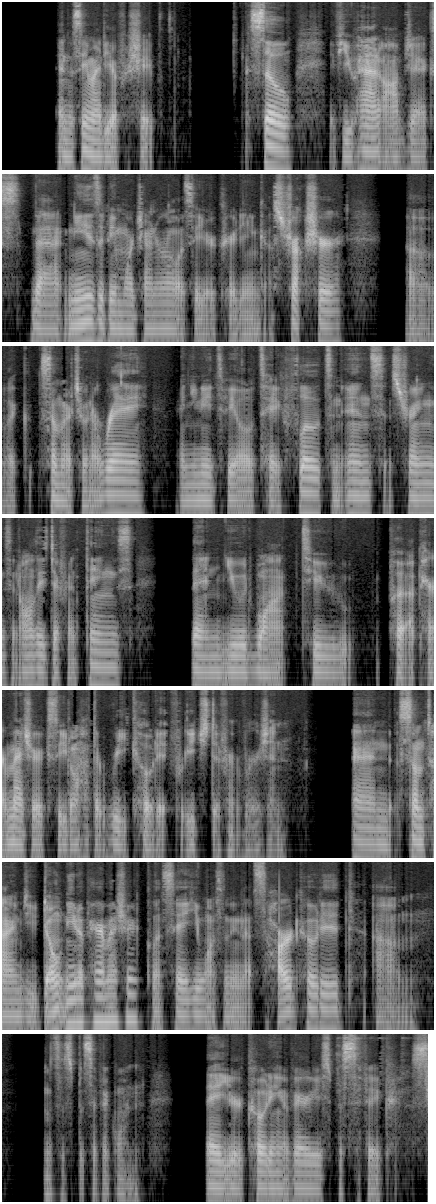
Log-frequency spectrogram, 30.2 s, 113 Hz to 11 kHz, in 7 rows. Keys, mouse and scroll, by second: 0.1 scroll down 2, 0.6 scroll up 2, 1.5 click, 20.2-21.0 typing, 20.5 click, 20.5 scroll down 2, 20.6 scroll down 1, 22.4-23.1 typing.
